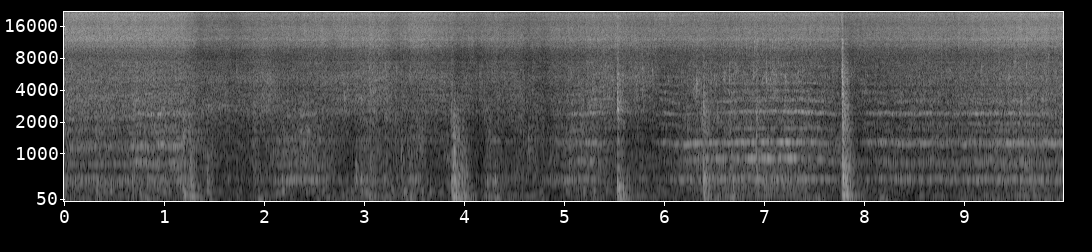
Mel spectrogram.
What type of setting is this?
kitchen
